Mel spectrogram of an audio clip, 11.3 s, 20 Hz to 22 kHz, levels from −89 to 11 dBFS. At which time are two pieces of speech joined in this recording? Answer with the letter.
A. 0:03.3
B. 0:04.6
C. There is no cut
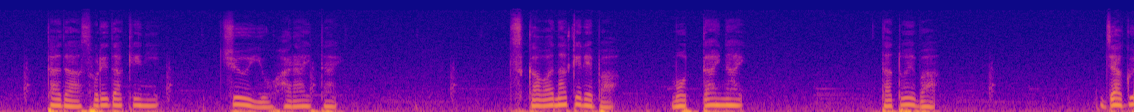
C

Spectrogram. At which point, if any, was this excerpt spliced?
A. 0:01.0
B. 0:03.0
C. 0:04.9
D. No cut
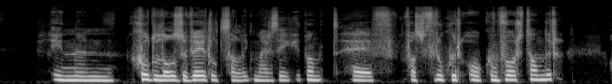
B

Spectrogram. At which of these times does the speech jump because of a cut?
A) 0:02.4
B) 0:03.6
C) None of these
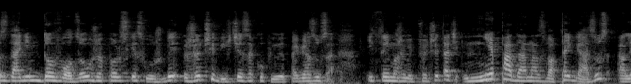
B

